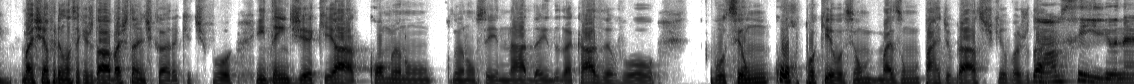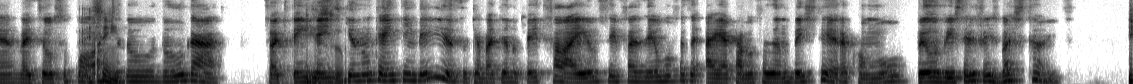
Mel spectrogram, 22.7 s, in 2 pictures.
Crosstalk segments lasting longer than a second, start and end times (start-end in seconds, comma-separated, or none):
none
